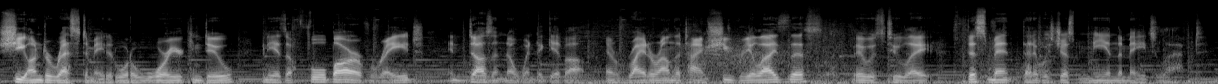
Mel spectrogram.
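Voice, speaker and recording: With music playing behind him, a man talks in a very deep, low pitch, his pitch moving with ordinary variation. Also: moderate pace. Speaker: gaming YouTuber. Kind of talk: gameplay story narration.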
